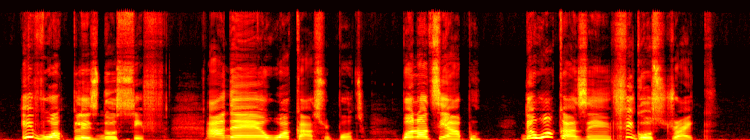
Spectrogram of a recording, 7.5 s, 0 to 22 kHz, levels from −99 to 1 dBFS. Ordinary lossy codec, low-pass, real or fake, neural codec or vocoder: none; none; real; none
